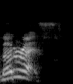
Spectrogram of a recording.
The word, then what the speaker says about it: Motoress: Is it Motress? Motor, like motor. Motor S. Yep. Motoress.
